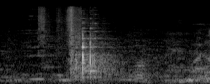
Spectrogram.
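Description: Metal dishware clinking: a quick cluster of bright clinks with a short ring just before the middle, over murmuring voices.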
